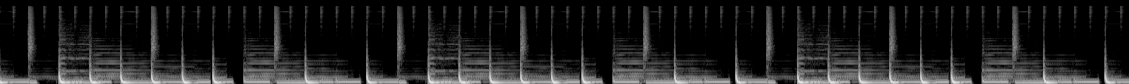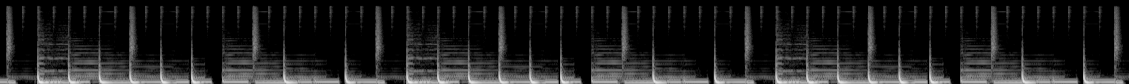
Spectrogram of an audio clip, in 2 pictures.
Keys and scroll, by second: 4.9 ctrl++, 15.4 ctrl+-, 20.3 ctrl+z, 22.0 ctrl++.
